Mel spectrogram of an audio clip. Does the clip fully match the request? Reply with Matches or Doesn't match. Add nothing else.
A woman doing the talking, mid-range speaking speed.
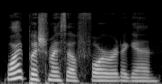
Matches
